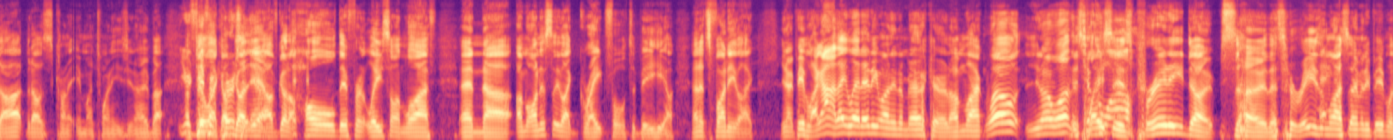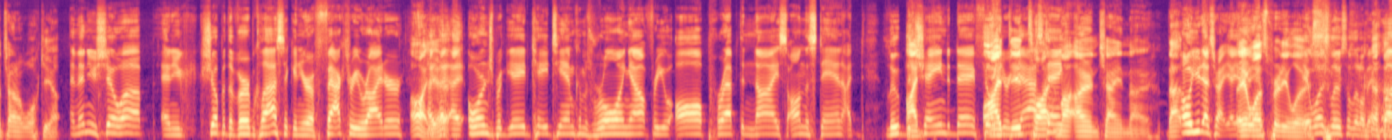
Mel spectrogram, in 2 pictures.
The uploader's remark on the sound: go live from the 2023 Vurb Classic at NxtLvl101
